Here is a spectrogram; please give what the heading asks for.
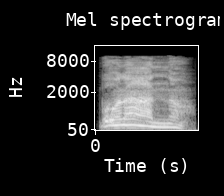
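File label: New Year Italian M, male, Italian; Occasion, event; Holiday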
